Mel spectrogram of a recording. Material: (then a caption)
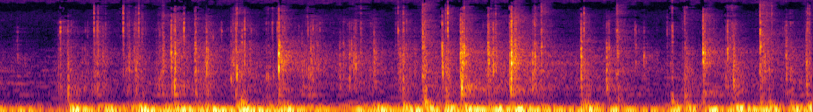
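Plastic. Fingertips of both hands type steadily on a full-size black plastic RGB-backlit keyboard with a hollow plastic housing, resting on a desk. The quick, clacky key presses each give a short, dry click with a low, hollow thump underneath and bright tops, and they run together into a continuous patter.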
